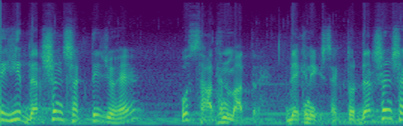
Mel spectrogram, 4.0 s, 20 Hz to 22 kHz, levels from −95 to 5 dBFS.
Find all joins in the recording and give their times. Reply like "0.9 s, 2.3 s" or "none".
3.0 s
